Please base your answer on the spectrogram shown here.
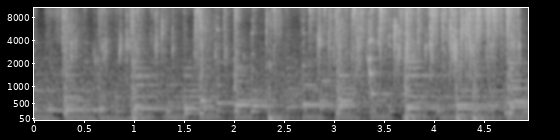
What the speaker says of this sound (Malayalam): വെളിച്ചെണ്ണ ചൂടായി വരുന്ന സമയത്ത് ഇതിലേക്ക് 1 ടീസ്പൂൺ കടുക് ഇട്ട് കൊടുക്കാം.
